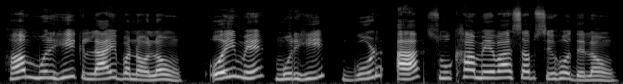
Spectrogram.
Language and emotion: Maithili, neutral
